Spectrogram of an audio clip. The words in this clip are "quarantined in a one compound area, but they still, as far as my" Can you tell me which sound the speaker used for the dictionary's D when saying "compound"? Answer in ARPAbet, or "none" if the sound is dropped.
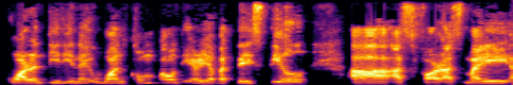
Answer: D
